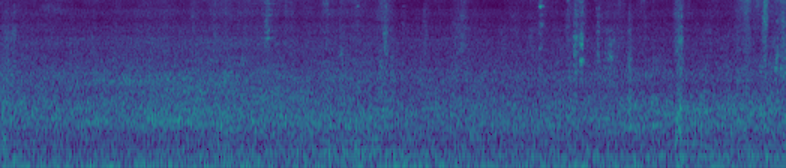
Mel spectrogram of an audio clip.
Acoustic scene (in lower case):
residential area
